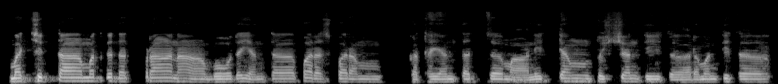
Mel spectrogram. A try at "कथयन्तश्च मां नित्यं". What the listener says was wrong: कथयन्तश्च माम माम नित्यम बोलेगा। मां नित्यम नहीं, माम माम नित्यम। मां के ऊपर अनुस्वार है। कथयन्तश्च माम नित्यम। केवल माँ बोलेंगे, अनुस्वार नहीं बोलेंगे तो अर्थ पूरा बदली हो जाएगा।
